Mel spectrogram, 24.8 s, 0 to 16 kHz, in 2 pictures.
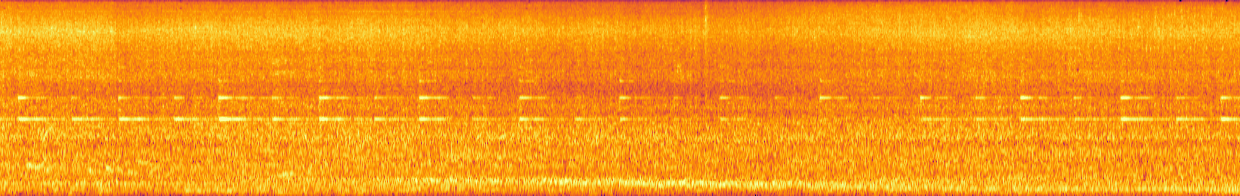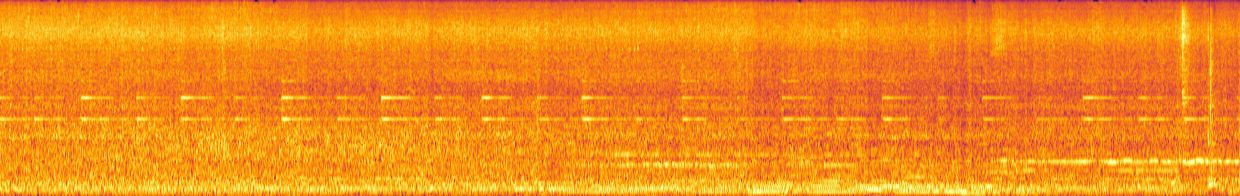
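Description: AŽD ZV-02 electronic level-crossing bell ringing steadily while the crossing is closed, over loud rumbling noise, with a low droning hum growing in the second half.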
